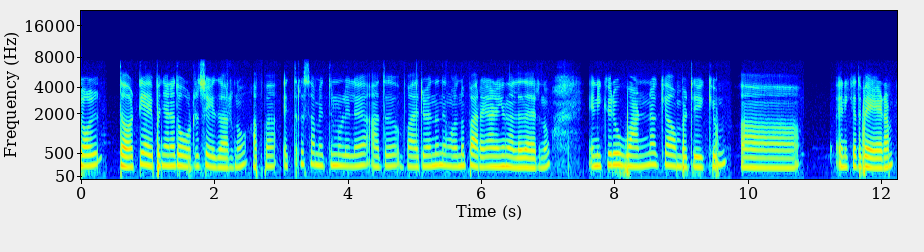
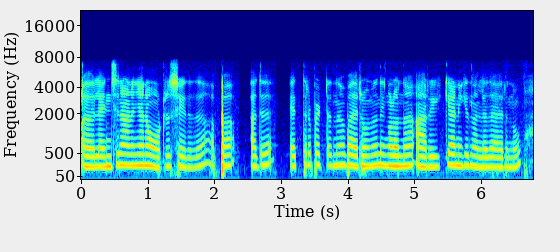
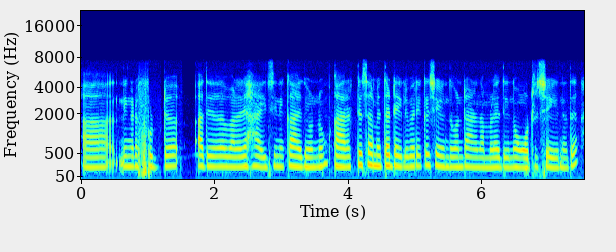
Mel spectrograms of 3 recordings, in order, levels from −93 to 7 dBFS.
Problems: low volume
